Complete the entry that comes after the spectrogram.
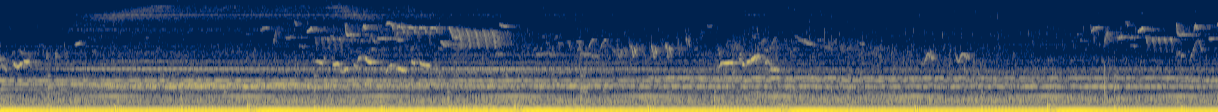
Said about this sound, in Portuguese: até que essa ave faz um forte som. Ela comunica a você que vai lhe dar uma bênção, que você é merecedor dessa bênção.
